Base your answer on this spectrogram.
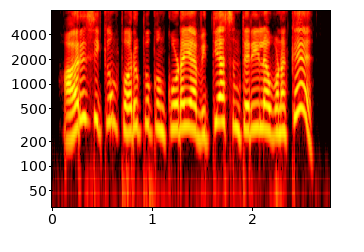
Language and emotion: Tamil, angry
